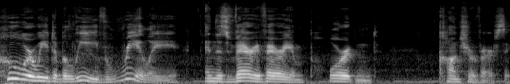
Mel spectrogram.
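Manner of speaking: sarcasm laid on thick. Talking to viewers in a video about a controversy, sarcastic. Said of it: "Note the sarcasm in my voice".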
